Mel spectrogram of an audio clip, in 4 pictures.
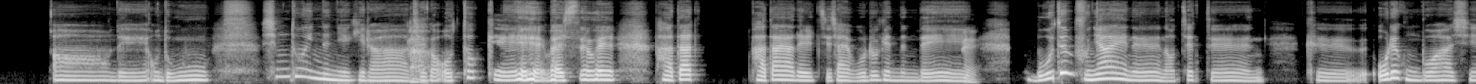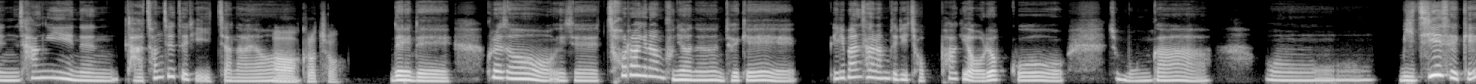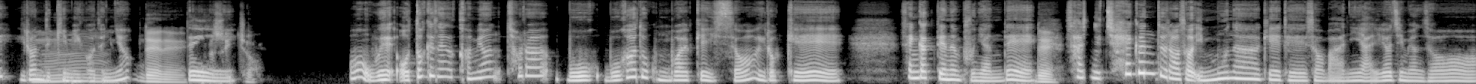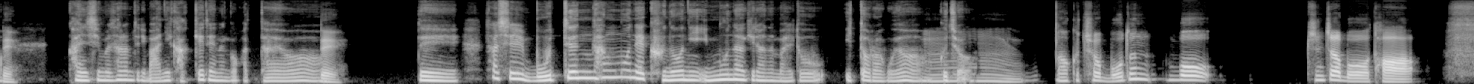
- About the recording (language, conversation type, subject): Korean, podcast, 초보자가 창의성을 키우기 위해 어떤 연습을 하면 좋을까요?
- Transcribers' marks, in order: laugh; laughing while speaking: "어떻게 말씀을"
